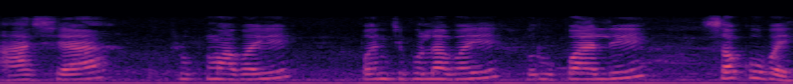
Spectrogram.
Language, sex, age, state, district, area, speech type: Marathi, female, 45-60, Maharashtra, Washim, rural, spontaneous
